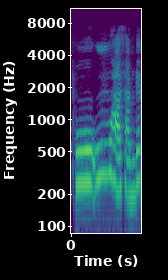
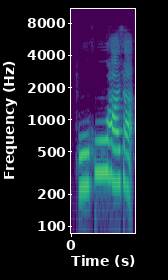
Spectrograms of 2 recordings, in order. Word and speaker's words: 보우하사: 글자에서 엄청 많이 틀립니다 그리고 보우하사인데 갑자기 보호하사 이렇게 해서 또 틀리는 친구들이 있습니다 그 다음에 길이 보전하세 이것도 뭐 보존하세 발음 상의 문제도 있겠지만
